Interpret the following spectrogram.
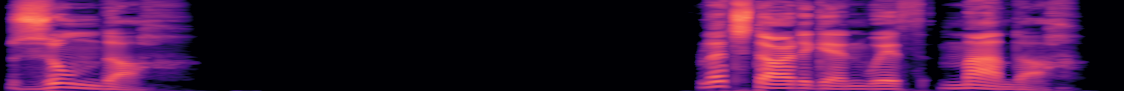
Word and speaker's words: maandag: Let's start Again with maandag as with all the days of the Week The emphasis Is Always On The First syllable maandag maan dag maandag maandag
